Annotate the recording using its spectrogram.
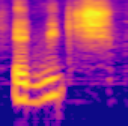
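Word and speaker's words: Edwige: Edwidge. Don't say it wrong.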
